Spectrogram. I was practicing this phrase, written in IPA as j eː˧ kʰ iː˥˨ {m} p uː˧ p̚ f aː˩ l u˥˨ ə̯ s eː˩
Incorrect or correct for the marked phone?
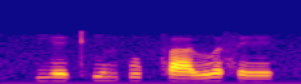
correct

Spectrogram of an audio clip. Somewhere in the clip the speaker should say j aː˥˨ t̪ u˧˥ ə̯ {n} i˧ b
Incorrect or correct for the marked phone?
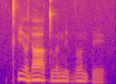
correct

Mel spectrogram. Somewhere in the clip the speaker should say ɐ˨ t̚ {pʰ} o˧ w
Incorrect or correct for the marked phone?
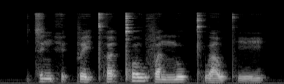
correct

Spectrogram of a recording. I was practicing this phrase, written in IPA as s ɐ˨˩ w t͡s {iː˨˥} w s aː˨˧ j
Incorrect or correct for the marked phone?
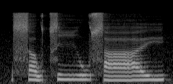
incorrect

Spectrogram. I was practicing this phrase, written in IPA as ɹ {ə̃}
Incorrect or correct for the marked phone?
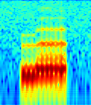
incorrect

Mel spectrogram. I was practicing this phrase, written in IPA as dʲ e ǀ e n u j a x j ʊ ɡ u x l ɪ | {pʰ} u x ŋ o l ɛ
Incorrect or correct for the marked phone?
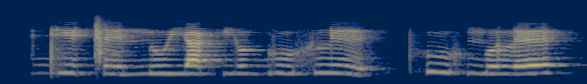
correct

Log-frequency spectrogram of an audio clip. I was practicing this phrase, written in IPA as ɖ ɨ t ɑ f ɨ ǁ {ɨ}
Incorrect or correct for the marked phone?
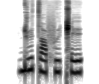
incorrect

